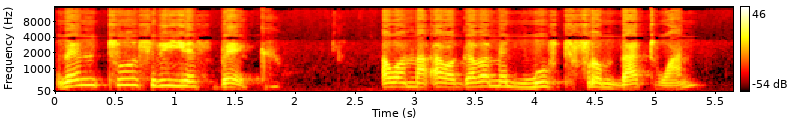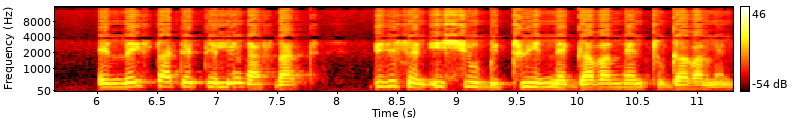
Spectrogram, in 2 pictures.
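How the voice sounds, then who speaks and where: A woman talks at a fairly slow pace with very wide pitch swings. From Namibia. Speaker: activist and social work lecturer. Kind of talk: radio interview.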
